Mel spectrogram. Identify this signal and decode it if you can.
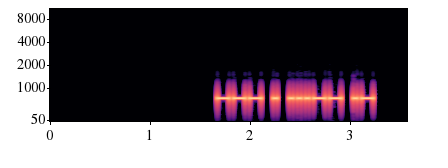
Morse code, heard as a keyed tone, about 30 wpm, 700 Hz. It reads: OE3A
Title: DXCC-100 Call Signs - 4 Characters - 30wpm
